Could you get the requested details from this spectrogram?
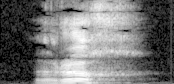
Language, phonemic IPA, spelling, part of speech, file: Afrikaans, /rœχ/, rug, noun, LL-Q14196 (afr)-rug.wav
- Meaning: 1. back (rear of the body) 2. hill; ridge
